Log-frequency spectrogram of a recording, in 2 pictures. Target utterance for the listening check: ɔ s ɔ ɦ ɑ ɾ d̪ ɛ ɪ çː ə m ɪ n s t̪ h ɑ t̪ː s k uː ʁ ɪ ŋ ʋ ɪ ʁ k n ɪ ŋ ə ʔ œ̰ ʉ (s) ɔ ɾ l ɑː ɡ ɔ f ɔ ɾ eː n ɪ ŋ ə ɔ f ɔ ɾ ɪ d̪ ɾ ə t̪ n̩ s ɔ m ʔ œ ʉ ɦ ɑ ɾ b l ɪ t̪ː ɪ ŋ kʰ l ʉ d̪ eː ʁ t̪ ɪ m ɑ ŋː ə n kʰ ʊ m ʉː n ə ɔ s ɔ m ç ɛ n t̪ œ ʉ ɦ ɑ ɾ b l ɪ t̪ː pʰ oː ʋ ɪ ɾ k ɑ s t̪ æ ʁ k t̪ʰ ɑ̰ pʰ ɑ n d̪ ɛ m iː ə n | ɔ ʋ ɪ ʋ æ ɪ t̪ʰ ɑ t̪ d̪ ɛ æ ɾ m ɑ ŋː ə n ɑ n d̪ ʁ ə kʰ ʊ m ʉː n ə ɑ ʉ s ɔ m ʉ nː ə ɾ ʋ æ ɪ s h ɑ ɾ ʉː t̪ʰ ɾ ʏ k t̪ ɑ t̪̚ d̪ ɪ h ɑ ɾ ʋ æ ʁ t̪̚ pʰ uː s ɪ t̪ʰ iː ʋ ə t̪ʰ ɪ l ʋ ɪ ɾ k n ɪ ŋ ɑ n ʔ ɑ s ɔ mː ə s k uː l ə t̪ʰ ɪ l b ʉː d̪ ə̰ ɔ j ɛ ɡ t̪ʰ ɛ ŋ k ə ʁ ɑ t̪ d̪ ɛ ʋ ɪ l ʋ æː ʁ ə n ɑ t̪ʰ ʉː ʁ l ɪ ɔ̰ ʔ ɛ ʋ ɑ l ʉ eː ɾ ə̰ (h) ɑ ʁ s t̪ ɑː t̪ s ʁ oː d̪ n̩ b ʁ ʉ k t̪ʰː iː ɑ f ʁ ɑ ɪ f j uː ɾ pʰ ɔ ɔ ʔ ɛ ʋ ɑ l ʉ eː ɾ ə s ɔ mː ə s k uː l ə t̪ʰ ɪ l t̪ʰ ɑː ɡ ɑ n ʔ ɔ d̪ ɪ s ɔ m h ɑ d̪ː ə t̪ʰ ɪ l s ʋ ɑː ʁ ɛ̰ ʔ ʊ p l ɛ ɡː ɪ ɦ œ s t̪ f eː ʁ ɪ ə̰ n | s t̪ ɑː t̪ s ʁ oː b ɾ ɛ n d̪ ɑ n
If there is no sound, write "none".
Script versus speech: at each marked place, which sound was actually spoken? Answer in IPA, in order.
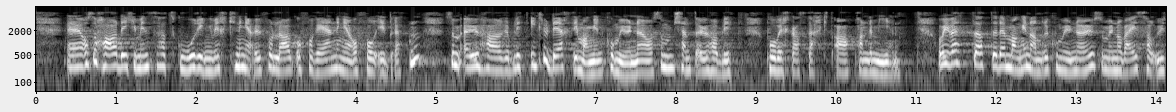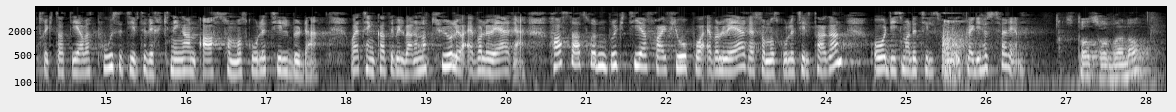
f, h

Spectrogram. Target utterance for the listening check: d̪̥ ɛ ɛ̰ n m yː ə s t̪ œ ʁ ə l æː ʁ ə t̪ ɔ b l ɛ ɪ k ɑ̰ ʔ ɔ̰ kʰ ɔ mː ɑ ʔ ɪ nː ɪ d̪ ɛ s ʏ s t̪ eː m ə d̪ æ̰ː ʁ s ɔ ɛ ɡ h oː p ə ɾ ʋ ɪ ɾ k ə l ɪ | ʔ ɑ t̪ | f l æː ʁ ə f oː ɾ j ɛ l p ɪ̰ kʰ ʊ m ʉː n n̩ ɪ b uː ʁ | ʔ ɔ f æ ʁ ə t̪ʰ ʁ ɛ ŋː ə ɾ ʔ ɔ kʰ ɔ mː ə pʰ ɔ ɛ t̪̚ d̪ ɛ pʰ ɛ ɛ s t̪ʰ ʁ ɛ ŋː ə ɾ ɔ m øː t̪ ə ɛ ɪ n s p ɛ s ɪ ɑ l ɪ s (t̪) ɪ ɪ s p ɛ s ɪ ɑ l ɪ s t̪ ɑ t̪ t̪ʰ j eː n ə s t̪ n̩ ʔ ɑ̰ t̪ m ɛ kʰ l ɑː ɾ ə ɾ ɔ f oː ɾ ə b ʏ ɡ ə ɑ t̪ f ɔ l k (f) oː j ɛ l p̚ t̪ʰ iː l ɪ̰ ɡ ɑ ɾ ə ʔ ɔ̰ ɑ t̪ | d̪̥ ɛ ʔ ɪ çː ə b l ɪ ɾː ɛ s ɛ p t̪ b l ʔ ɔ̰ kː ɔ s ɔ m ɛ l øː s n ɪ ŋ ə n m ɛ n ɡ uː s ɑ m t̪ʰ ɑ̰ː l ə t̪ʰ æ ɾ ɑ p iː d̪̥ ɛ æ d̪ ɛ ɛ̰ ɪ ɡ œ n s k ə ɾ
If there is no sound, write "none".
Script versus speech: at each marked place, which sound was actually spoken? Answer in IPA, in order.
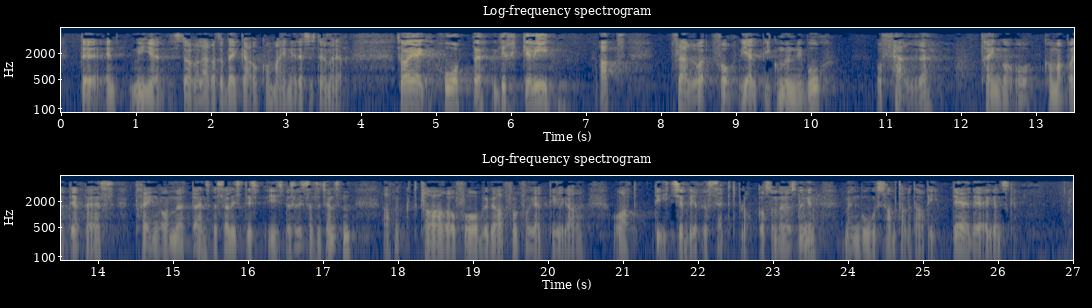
t̪, f

